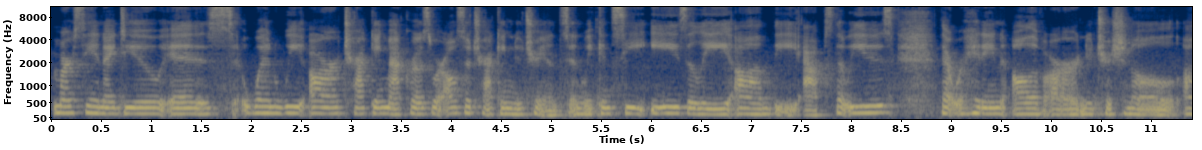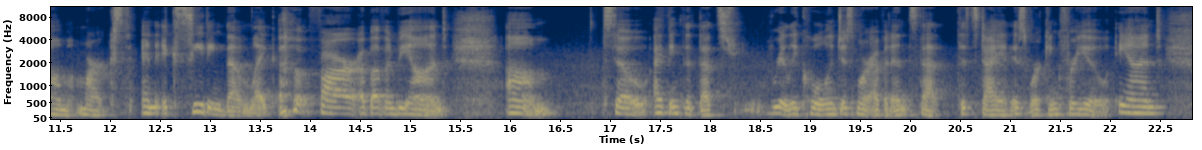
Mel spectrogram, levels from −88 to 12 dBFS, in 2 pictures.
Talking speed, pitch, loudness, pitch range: 165 wpm, 170 Hz, -19 LUFS, 155-180 Hz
